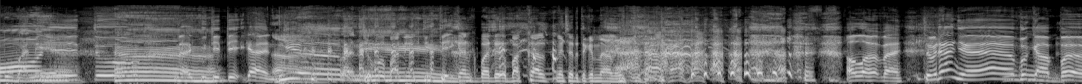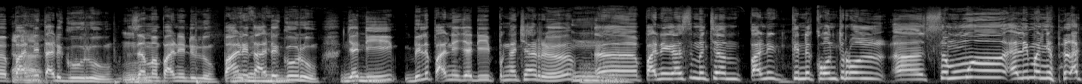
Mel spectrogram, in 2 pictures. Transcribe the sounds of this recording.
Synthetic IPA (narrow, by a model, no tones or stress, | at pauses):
ɔɡit̪unaʔikut̪it̪ɪʔkan | t͡ʃuməpaʔnət̪it̪ɪʔkankəpadabakalpəŋat͡ʃaɾət̪ərkənali | ʔalːɔhak̚basəbənarɲəbəɡaapəpaʔnət̪aʔadaɡuɾuzamãnpaʔnədulupaʔnət̪aʔadaɡuɾud͡ʒadibiləpaʔnəd͡ʒadipəŋat͡ʃaɾəəpaʔnəɾasəmãt͡ʃampaʔnəkənə̃kɔnt̪ɾɔləsəmuəelemə̃njaŋbəlaku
